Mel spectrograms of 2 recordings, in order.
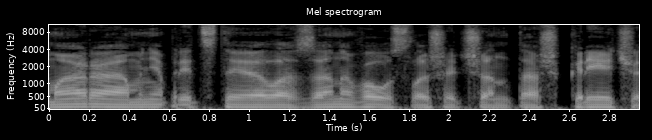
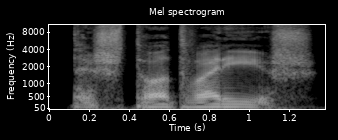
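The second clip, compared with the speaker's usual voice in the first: slow hissed rebuke; hissing; much slower than usual. Acted. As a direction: hiss it through teeth. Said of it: "зашипел алтарь".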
